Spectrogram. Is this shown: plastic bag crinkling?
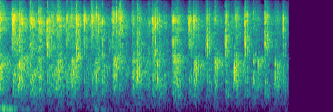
no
